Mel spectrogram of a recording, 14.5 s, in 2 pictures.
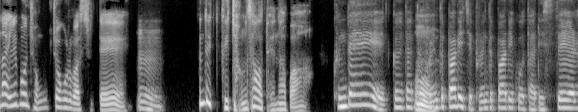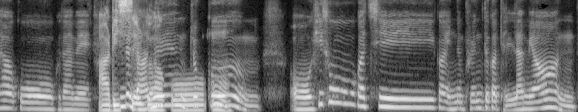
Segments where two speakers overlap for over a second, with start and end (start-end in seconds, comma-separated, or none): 8.4-10.1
